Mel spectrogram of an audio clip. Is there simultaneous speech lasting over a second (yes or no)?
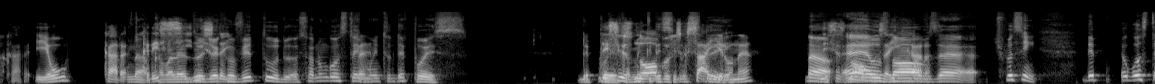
yes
